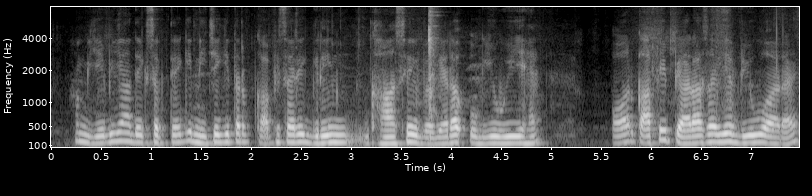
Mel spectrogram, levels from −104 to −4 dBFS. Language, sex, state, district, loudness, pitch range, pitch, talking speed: Hindi, male, Uttar Pradesh, Etah, -26 LUFS, 145-160 Hz, 155 Hz, 225 wpm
